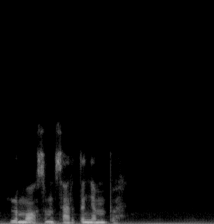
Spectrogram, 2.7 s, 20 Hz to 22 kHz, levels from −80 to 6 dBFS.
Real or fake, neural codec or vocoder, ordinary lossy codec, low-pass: real; none; Opus, 16 kbps; 7.2 kHz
